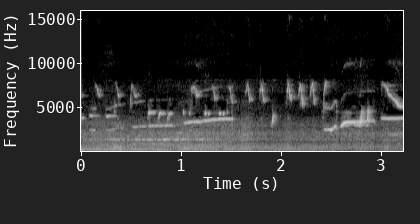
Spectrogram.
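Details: Master recording of jongkangan song for training caged birds: fast high chirping notes with a thin drawn-out whistle and a rising slurred phrase near the end.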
